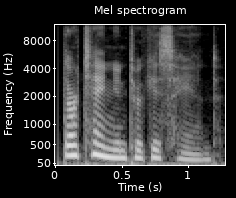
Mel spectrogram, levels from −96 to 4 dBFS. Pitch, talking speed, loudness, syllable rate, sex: 185 Hz, 190 wpm, -17 LUFS, 5.1 syllables/s, female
